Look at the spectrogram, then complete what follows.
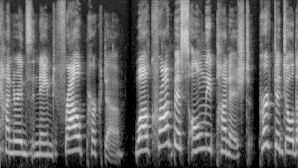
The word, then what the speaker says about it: Krampus: just gonna say that i've been pronouncing krampus name wrong it's krompus so for the rest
